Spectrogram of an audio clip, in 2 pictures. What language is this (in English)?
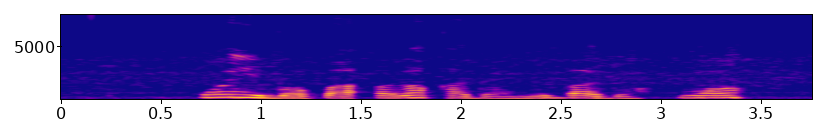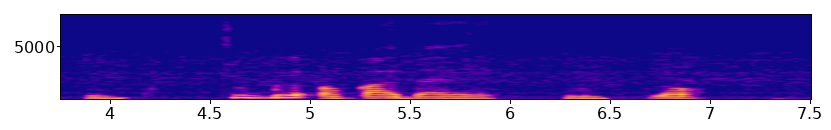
Yoruba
